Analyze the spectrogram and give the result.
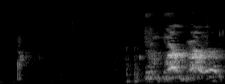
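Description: A single sharp yip, a pause, then a burst of excited barking and yipping from dogs along a road, yipping at people passing by, growing louder and more frantic toward the end, with no one talking.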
